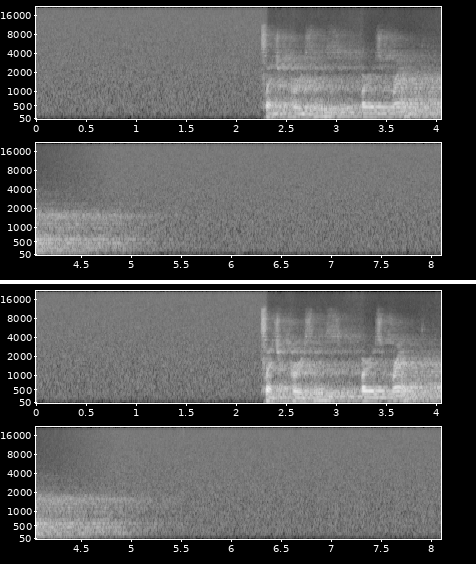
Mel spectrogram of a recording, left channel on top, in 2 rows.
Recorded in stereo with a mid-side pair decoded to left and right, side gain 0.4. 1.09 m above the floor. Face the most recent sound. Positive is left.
turn(degrees=-60)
